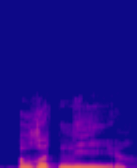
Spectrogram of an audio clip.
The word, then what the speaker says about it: retenir: Retenir. Okay, so normally in that situation, well, you've got to pronounce this re, okay, but then you don't insist too much on this here, so it goes like retenir, retenir.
